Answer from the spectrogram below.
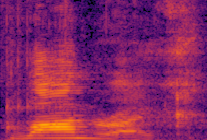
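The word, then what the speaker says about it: Glanzreich: Okay, so it's pronounced Hein Wittgenstein, and it's Gleinreich. Gleinreich.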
